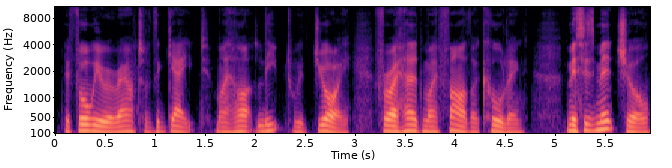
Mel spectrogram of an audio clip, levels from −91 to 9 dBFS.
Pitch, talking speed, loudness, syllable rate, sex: 135 Hz, 200 wpm, -18 LUFS, 5.3 syllables/s, male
